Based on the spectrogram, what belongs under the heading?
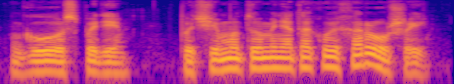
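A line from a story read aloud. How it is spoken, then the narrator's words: Kind voice. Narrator (Russian): добрым голосом отвечает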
